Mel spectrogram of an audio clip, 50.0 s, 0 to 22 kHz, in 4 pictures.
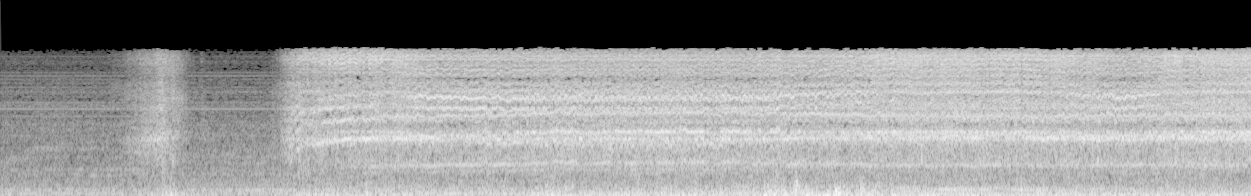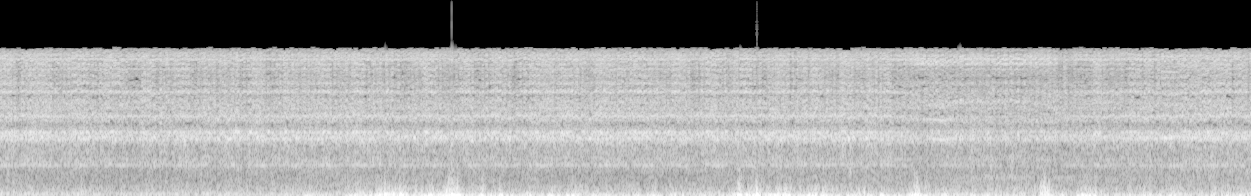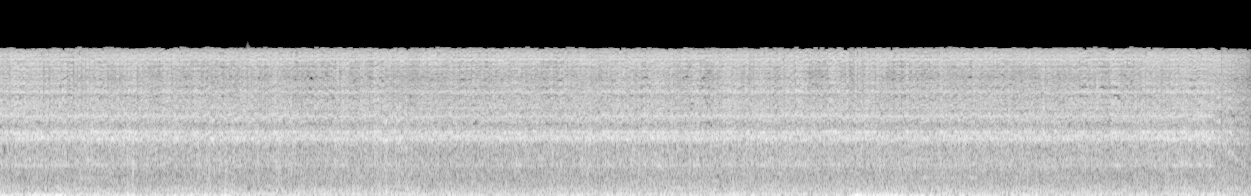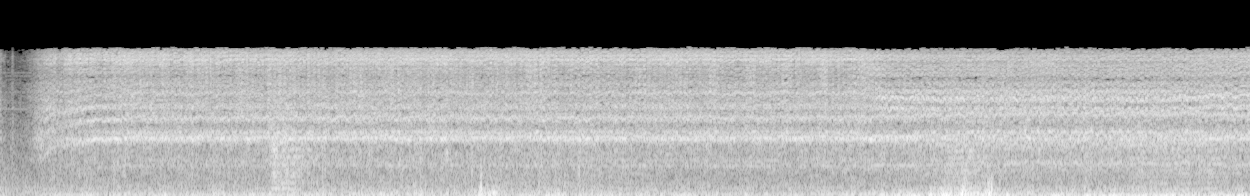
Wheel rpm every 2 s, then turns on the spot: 10, 80, 160, 160, 170, 170, 170, 170, 170, 170, 170, 170, 170, 170, 170, 170, 170, 170, 100, 150, 160, 160, 160, 160, 160.
none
